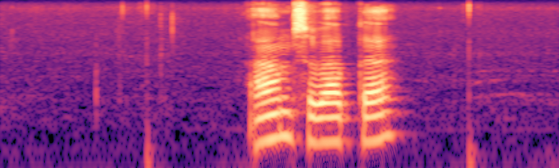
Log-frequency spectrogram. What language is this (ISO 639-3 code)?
nep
